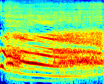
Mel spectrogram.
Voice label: death, voiceovers english

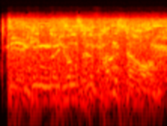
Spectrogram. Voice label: voice message player tank hit, crew tanks german

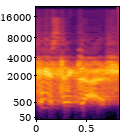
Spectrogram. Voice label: enemy detected, mood high, speech tur

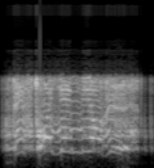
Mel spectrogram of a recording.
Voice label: dialog, dialogs french; War Thunder; midway

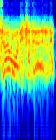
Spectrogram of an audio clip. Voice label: bomb success, mood low, speech tur; War Thunder

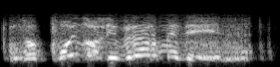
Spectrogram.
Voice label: aircraft damaged, mood low, speech; War Thunder

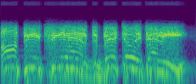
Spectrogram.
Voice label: voice message load APCR, hungarian

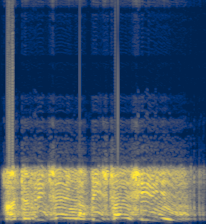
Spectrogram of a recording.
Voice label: second wave land, dialogs spanish; War Thunder

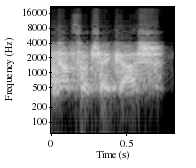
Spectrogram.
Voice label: attack position mood low, speech pol; War Thunder

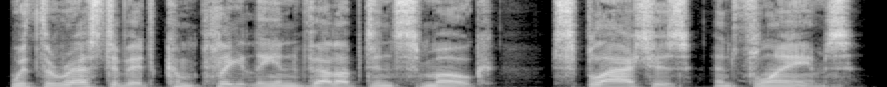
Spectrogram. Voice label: debriefing, english; War Thunder

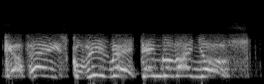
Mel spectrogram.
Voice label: aircraft damaged, mood high, speech; War Thunder

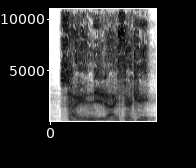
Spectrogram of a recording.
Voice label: voice message torpedo left, crew ships japanese

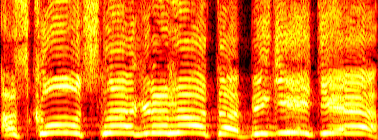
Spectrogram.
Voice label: inform incoming grenade, battlechatter, ru; localized english

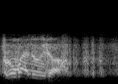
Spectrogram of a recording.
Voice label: bomb failure, speech hun; War Thunder

